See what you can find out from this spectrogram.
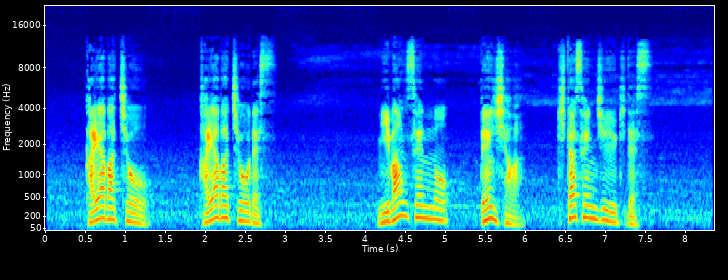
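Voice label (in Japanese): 茅場町駅, 2番線 到着放送, 男声, TOA天井型での収録です; 2番線 北千住・南栗橋方面; 放送は「北千住行」です。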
